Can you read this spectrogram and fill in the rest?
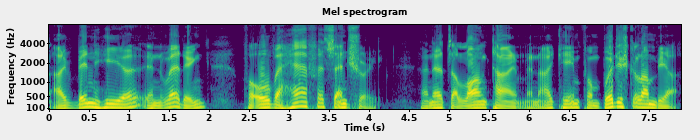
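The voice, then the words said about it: Speaks with a foreign accent. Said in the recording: “you probably can tell I still have the accent.”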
